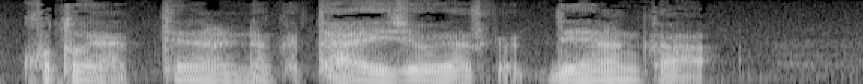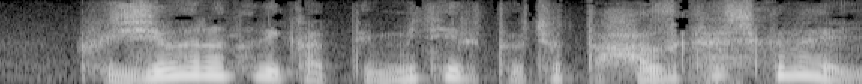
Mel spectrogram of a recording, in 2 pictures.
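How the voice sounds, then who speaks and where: A man's voice: fairly low pitch, sing-song, quick pace, breathy edge, no room sound. A man co-hosting a casual radio talk show, blunt and teasing in his opinions. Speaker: podcast co-host. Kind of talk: casual chat.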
